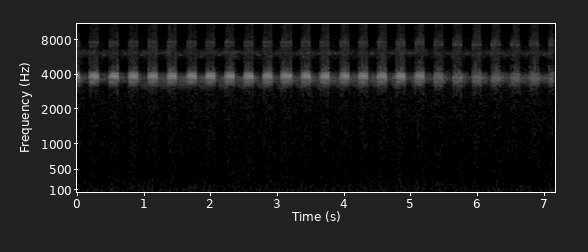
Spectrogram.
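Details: Autumn-night chirping of a bell cricket: a rapid series of bright, ringing high-pitched pulses, roughly three or four each second, keeping an even rhythm before softening slightly near the end, over a still, quiet background.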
